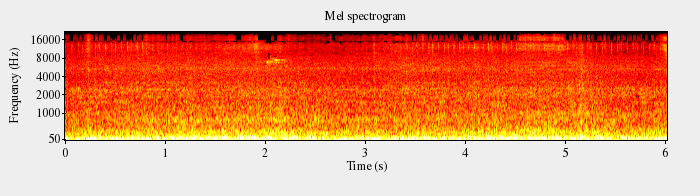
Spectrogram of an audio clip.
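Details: 1968–72 Corvette C3 engine idling during pop-up headlight and wiper door vacuum system repair, supplying vacuum; deep steady idle, even low rumble, no misses or knocks.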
